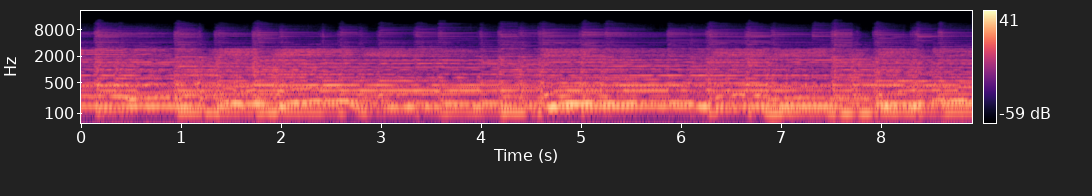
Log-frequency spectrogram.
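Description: Acoustic guitar strummed in a steady blues rhythm, with regular strokes a few times a second and no vocals.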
